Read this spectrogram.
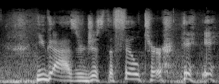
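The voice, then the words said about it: George W. Bush impression. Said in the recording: “That's a great impression”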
